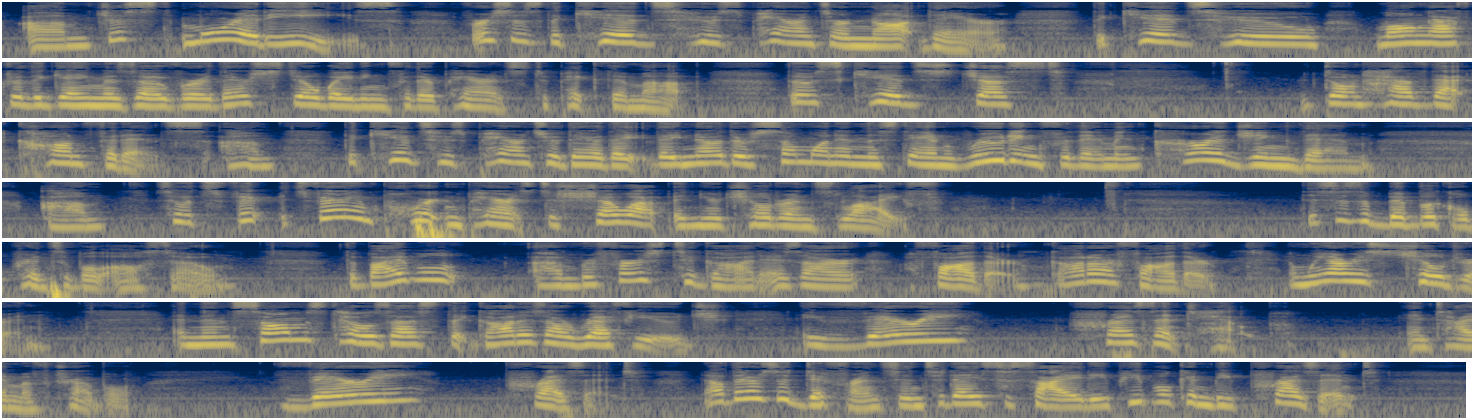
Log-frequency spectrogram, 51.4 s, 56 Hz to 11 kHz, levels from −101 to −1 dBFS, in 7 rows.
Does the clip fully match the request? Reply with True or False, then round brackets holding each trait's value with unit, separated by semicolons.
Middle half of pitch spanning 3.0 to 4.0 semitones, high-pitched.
False (5.5 semitones; 210 Hz)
